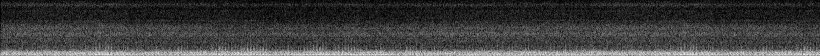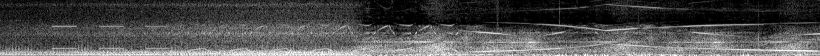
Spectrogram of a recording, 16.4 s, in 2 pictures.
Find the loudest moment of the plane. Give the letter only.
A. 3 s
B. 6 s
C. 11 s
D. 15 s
C.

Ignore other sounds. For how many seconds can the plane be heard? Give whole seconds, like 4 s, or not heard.
16 s.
